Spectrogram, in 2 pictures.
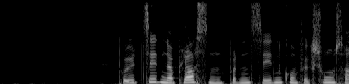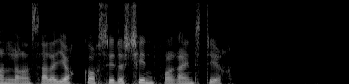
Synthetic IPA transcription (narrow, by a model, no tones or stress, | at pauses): pʰoːʉːt̪siːd̪n̩ɑːpʰlɑsn̩pʰoːd̪n̩siːd̪n̩kʰʊnfɛkʃuːnshɑnləʁənsɛləjɑkəʁsʏd̪əʃɪnfʁɑːʁæɪnst̪yːʁ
